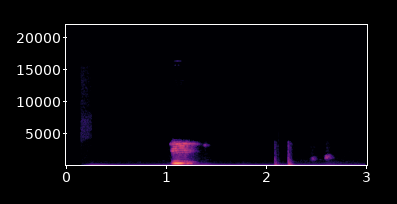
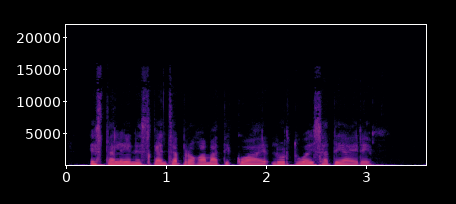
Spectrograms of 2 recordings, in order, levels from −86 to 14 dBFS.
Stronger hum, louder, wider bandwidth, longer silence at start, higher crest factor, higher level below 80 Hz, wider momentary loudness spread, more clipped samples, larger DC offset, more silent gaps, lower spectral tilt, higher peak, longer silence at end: neither; first, -22 LUFS vs -35 LUFS; second, 4 kHz vs 15.5 kHz; first, 1.05 s vs 0.25 s; first, 22 dB vs 16 dB; second, -54 dBFS vs -48 dBFS; first, 26 LU vs 6 LU; neither; neither; neither; about the same, -7 dB/octave vs -6.5 dB/octave; first, -6 dBFS vs -18 dBFS; first, 0.75 s vs 0.4 s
